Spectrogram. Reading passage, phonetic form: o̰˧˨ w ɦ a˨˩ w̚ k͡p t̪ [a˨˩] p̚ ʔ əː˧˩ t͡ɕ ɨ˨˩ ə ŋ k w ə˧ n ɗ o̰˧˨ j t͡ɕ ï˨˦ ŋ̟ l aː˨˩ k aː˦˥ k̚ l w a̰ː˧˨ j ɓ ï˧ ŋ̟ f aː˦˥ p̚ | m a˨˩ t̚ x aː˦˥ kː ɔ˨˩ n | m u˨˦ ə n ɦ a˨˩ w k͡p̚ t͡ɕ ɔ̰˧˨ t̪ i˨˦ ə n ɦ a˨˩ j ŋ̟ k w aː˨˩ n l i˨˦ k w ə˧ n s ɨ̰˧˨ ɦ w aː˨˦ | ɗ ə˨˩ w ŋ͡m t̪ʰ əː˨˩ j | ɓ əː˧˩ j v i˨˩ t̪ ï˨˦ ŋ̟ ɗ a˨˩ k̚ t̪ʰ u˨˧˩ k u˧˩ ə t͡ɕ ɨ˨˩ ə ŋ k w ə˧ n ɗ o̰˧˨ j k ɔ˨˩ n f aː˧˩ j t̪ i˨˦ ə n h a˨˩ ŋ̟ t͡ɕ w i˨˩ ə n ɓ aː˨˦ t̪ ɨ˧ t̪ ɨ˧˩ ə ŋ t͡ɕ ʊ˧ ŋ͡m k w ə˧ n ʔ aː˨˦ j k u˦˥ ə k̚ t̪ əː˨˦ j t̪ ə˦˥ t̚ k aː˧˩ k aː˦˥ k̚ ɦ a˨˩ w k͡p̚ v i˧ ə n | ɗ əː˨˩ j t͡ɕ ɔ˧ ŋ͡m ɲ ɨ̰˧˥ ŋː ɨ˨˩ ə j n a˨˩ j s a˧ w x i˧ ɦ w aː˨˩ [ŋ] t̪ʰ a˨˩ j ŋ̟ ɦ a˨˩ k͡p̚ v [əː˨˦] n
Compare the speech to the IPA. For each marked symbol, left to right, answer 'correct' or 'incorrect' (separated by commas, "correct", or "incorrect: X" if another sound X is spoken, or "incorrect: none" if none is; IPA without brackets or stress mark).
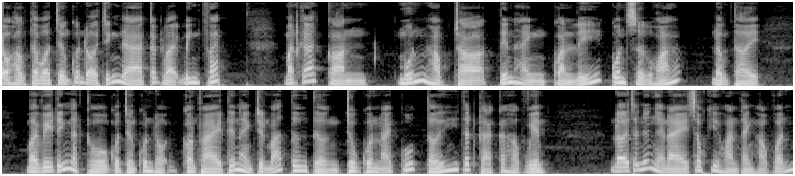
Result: incorrect: ə˨˩, incorrect: n, incorrect: ə˨˦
